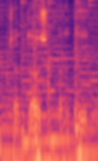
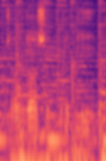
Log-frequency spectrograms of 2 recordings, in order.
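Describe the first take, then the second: Both takes have the same delivery.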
